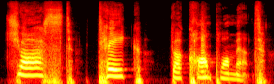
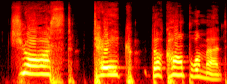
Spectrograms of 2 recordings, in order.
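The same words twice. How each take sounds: First: Plain. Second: Higher, louder, slow and firm; firm insistence. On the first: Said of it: "very sweetly, well, I wouldn't say sweetly". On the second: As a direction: press it home, no nonsense. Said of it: "well, I wouldn't say sweetly". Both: Retold or imitated.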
